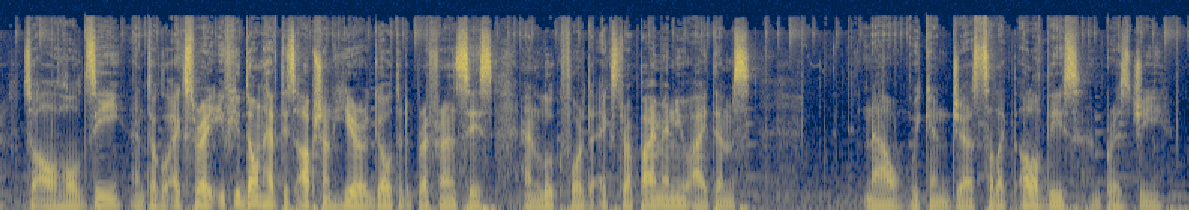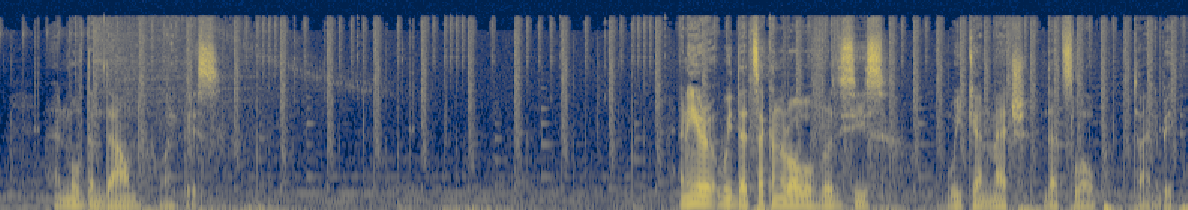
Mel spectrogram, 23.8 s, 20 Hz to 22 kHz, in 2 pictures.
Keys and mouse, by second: 0.0 z, 0.5 z, 9.7 click, 10.9 g, 13.6 g, 18.5 g, 18.5 z, 18.7 click, 19.5 g, 22.2 click, 22.6 g.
